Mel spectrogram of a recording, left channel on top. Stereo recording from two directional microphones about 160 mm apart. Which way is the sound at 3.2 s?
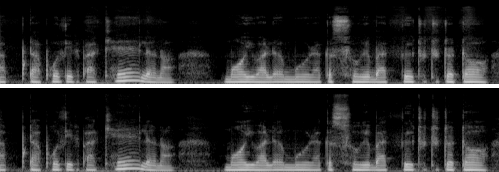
Centre (ahead or behind).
